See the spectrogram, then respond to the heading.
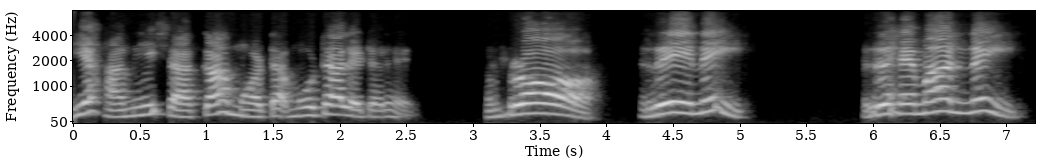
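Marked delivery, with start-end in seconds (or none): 3.1-3.9 रॉ said full-mouthed with a rounded o; thick रॉ, not रे; heavy ra. Shown as a demonstration. Teacher demanding the heavy Arabic ra. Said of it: "ये मोटा letter है".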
